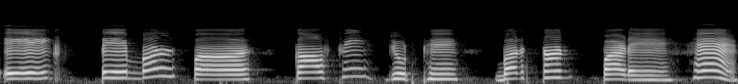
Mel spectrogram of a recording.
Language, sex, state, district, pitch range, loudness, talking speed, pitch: Hindi, male, Punjab, Fazilka, 235-310 Hz, -13 LUFS, 65 wpm, 260 Hz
